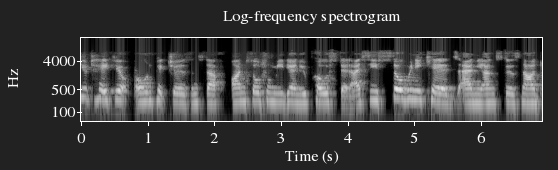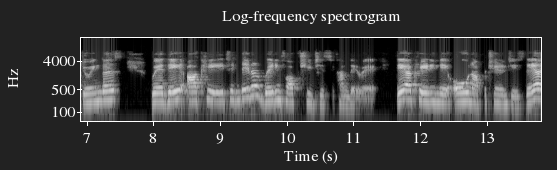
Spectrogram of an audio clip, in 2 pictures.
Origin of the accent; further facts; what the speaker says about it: Durban, KwaZulu-Natal, South Africa; now in Johannesburg, South Africa; But my hometown is Durban, KwaZulu-Natal.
